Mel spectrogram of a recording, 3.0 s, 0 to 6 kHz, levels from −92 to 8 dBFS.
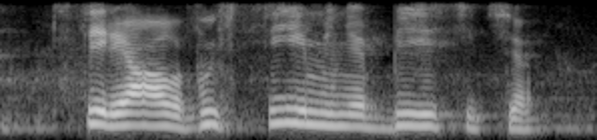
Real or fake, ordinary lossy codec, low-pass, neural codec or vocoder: fake; none; 5.4 kHz; vocoder, 22.05 kHz, 80 mel bands, HiFi-GAN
